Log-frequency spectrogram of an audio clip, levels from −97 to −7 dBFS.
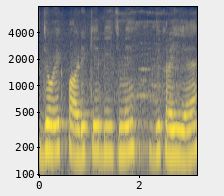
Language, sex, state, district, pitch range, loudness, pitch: Hindi, male, Uttar Pradesh, Shamli, 170-180 Hz, -16 LUFS, 175 Hz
